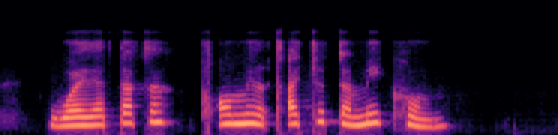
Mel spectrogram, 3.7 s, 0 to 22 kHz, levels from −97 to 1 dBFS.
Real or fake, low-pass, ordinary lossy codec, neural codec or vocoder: fake; 7.2 kHz; Opus, 24 kbps; codec, 16 kHz, 1 kbps, X-Codec, HuBERT features, trained on LibriSpeech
